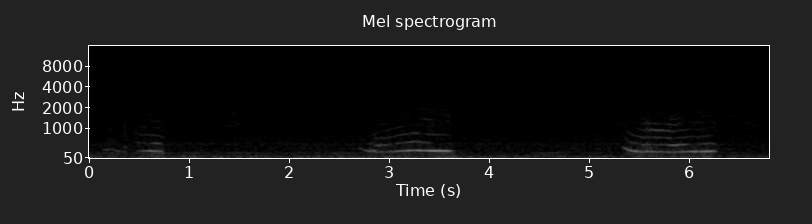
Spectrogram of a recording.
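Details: House cat drifting off to sleep with loud snores: three drawn-out, buzzy, slightly rising nasal breaths about every two and a half seconds, the later ones longer and stronger, against a quiet room hum.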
